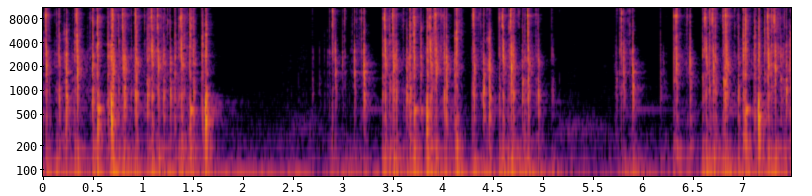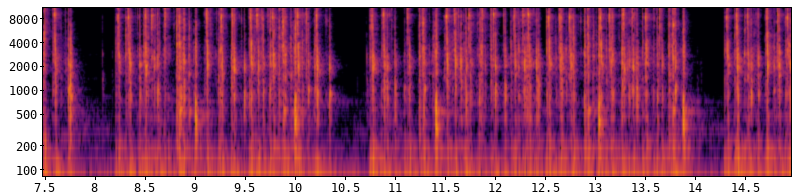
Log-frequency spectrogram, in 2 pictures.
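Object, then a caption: Plastic mechanical keyboard. Both hands type with their fingertips on a black plastic backlit mechanical keyboard with blue switches, giving bursts of bright, crisp clicking keystrokes. Short pauses separate the bursts.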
